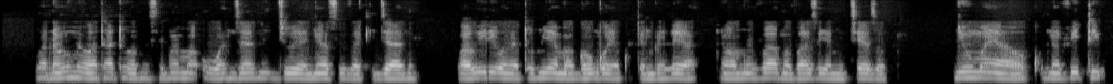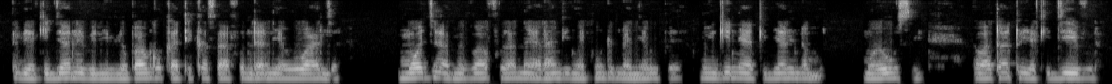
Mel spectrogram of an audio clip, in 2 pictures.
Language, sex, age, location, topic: Swahili, male, 18-24, Kisii, education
